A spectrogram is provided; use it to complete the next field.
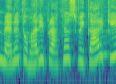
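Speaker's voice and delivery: ordinary delivery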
